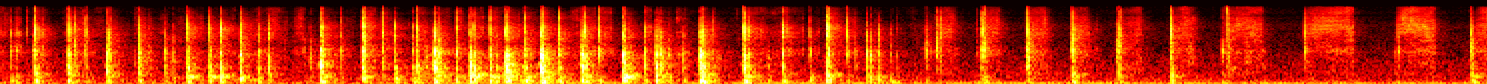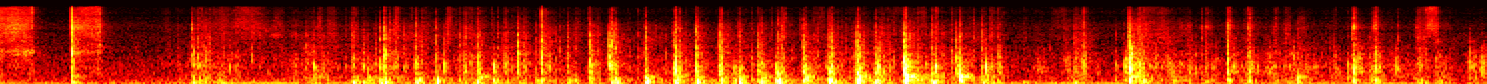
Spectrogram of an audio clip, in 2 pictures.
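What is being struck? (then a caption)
Cardboard puzzle box. A hollow rectangular cardboard jigsaw puzzle box with a glossy print is held and tapped on its sides and surface with long nails. Quick, dry, bright clicks and hollow ticks come in rapid bursts, mixed with light scratching, with brief pauses in between. A faint steady low hum runs underneath.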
